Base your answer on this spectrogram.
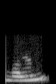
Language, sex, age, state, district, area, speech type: Bengali, female, 60+, West Bengal, South 24 Parganas, rural, conversation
